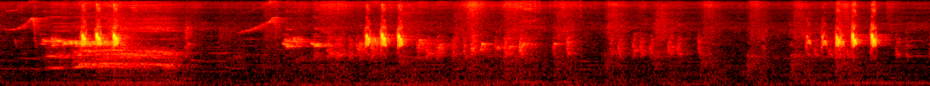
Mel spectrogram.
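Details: Yellow-vented bulbul chick calling for its parent: clusters of high chirps spaced several seconds apart, among softer rustling and lower murmuring sounds.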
